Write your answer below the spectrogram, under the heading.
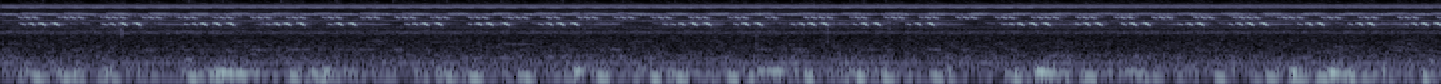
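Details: Chorus of crickets offered as calming nature sound, short bursts of fast high pulses repeating about twice a second, layered callers, a continuous shrill drone and light low-frequency rumble.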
